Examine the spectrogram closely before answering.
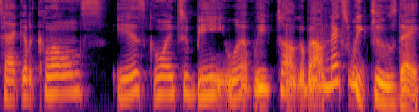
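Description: A woman with vocal fry and a medium pitch sounds animated, her pitch swinging very widely. She talks at a moderate pace on a very clean recording with a silent background. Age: 40s. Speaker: podcast host. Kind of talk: casual solo podcast monologue.

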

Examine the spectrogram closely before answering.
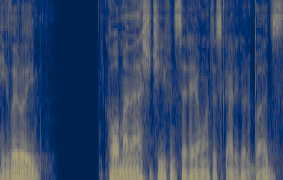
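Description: A man with a Midwestern American accent talks at a very fast clip in a very deep, low pitch, his dark, mellow tone staying monotone and flat on a very clean recording with a silent background. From Ohio, small town. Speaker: former Navy SEAL and network marketing entrepreneur. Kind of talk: casual interview.

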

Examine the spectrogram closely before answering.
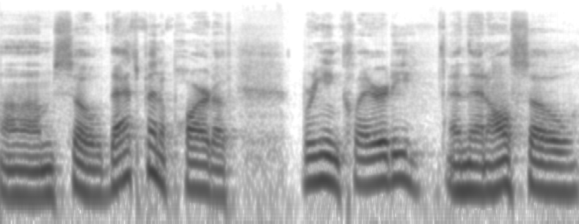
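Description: With an American accent, a man speaks at a medium pitch with ordinary pitch variation in a very clean recording with a silent background. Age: 50s. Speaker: business owner. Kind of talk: interview.

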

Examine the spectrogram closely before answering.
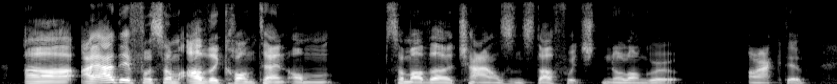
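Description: With a Welsh accent, a man talks at medium pitch in a bright, sharp tone and lively intonation, the sound dry and close with no echo in a very clean recording against a silent background. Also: moderate pace. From Wales. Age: 20s. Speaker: fantasy football podcaster. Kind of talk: casual chat. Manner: conversational, unscripted.

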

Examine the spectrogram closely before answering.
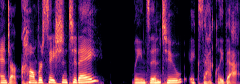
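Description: A woman with a medium pitch talks at a fairly slow pace, her tone animated and enthusiastic. Her intonation is lively, and the sound is dry and close with no echo. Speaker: podcast host. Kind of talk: casual chat. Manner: animated, enthusiastic.

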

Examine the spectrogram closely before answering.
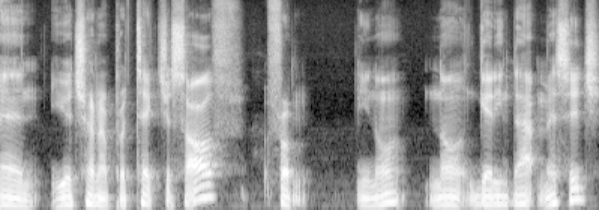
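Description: A man with a very deep, low voice and vocal fry speaks very slowly with lively intonation and very even loudness. The recording is very clean, with a silent background. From Uganda. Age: 30s. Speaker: home care business owner. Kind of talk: casual interview.

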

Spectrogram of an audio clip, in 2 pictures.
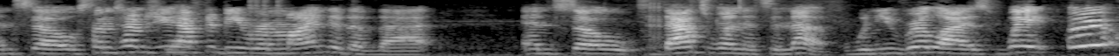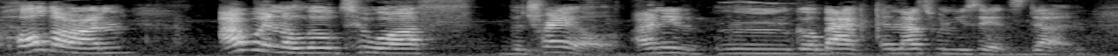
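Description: Noticeable background noise sits behind this recording. A woman speaks over it at a fairly quick pace. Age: 30s. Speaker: bartender and model. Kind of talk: casual chat.

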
